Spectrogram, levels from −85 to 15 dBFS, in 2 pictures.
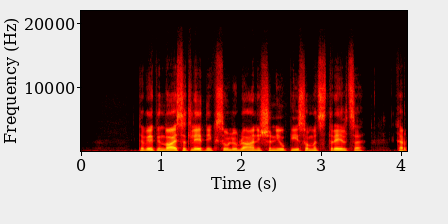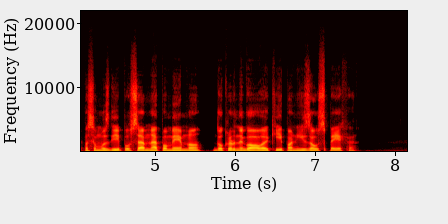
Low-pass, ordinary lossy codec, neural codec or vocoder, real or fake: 19.8 kHz; none; codec, 44.1 kHz, 7.8 kbps, DAC; fake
